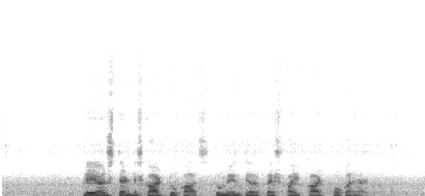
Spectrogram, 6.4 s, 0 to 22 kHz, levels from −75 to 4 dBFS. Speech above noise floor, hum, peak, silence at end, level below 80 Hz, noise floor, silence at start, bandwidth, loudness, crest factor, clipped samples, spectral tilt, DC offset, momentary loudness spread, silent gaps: 24 dB; none; -4 dBFS; 0.25 s; -50 dBFS; -45 dBFS; 0.1 s; 9.8 kHz; -22 LUFS; 18 dB; under 0.1%; -8 dB/octave; under 0.1%; 9 LU; none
